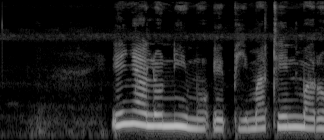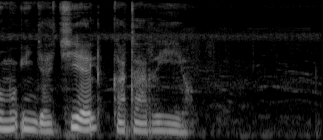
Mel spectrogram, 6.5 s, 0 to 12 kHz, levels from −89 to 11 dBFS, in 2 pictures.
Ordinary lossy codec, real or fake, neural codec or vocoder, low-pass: none; real; none; none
